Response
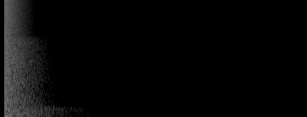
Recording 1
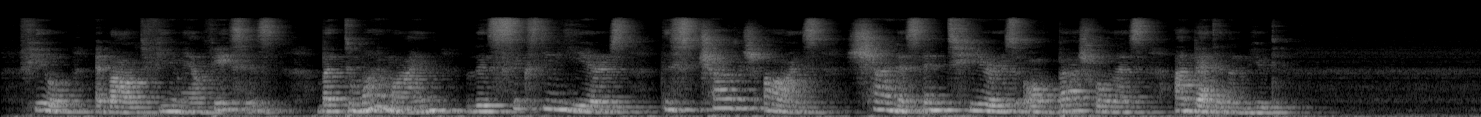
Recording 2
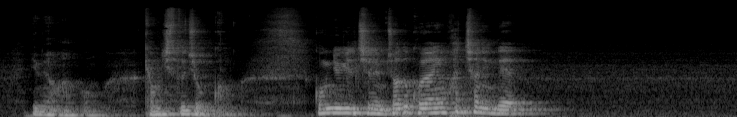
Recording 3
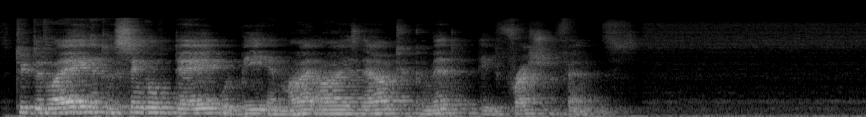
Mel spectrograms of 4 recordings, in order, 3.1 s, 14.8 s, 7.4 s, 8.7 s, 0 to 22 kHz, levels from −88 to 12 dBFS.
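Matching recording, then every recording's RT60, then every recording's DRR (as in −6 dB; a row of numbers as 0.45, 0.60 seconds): 1; 0.75, 0.75, 0.75 seconds; −13.0, 2.5, −6.5 decibels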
